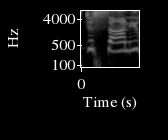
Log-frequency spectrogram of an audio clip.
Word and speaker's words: Dosani: my last name is dasani like the water spelled d-o instead of d-a one time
